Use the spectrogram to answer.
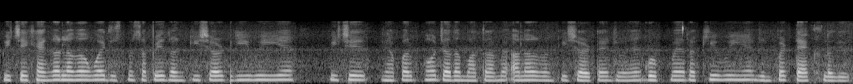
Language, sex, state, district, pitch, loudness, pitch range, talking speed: Hindi, female, Chhattisgarh, Sarguja, 200 Hz, -18 LUFS, 195-205 Hz, 255 wpm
